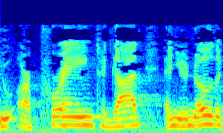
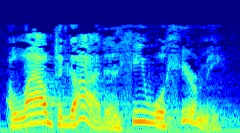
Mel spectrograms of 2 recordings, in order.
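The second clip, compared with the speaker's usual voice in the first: raised, forceful scripture reading; preaching scripture; 7 semitones higher, 4 dB louder than usual. Acted. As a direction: proclaim the psalm loudly to the congregation. Reads psalm with force.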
